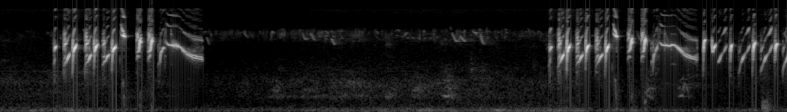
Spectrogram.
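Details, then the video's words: European goldfinch song for young birds to learn, in two short phrases of fast bright twittering, each ending in a buzzy downward slur, separated by roughly three seconds of near silence. "أفضل تغريد الحسون"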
